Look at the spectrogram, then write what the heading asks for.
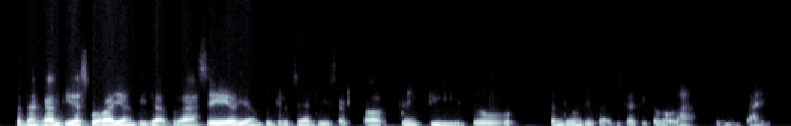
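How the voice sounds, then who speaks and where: The speaker uses ordinary pitch variation. The sound is dry with no echo, over a quiet background. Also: man, very deep, low pitch for a man, moderate pace. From Indonesia, Bantul (Yogyakarta); Indonesia. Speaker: university lecturer. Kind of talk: lecture. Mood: animated, smiling.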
